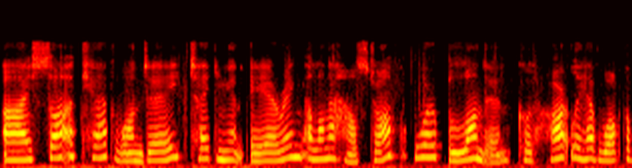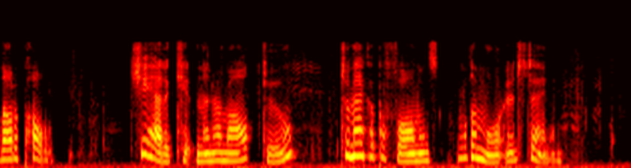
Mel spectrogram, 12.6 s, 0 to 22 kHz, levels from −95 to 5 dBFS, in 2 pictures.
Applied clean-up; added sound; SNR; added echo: neural diffusion model UNIVERSE++.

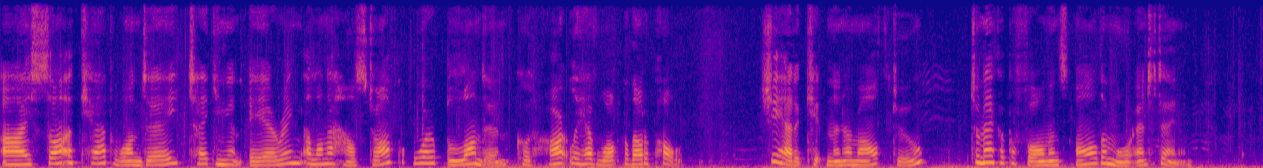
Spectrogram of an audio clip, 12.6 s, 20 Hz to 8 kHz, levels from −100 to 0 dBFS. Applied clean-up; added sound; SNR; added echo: none; Livestock, farm animals, working animals; 14 dB; none.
